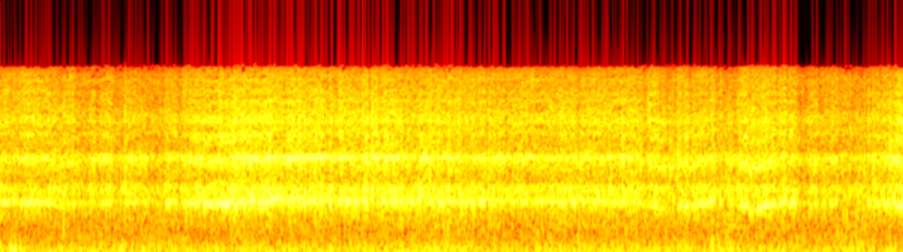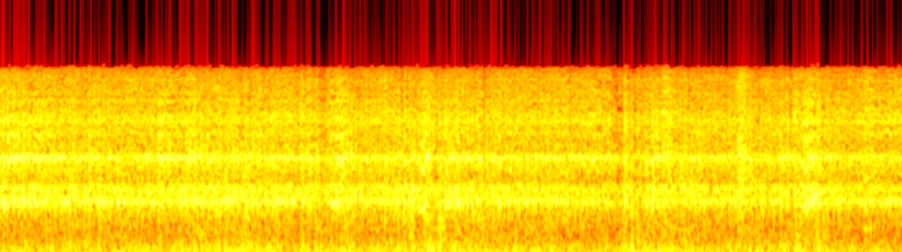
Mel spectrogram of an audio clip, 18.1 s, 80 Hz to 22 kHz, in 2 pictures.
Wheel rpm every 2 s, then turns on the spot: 220, 220, 230, 230, 230, 230, 230, 230, 230.
none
